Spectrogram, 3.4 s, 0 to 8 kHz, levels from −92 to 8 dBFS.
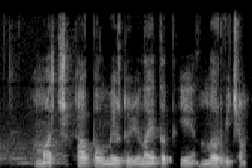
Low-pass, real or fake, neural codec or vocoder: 7.2 kHz; real; none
